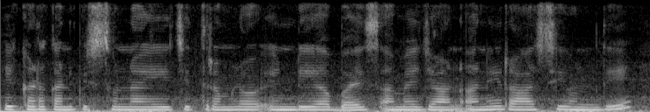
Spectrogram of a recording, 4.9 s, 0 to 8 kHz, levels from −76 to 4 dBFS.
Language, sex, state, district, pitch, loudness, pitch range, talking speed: Telugu, female, Telangana, Mahabubabad, 195 Hz, -17 LUFS, 195-200 Hz, 125 wpm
